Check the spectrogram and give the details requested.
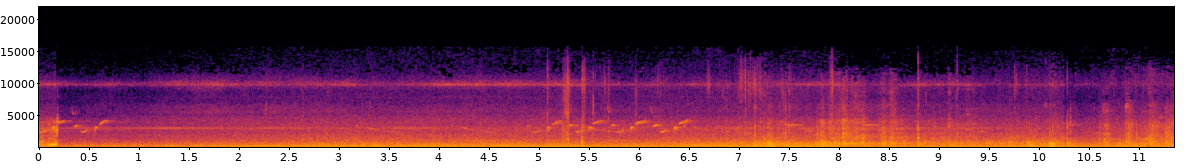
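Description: Approaching train's diesel locomotives heard from a distance: a steady low rumble, with a few short high chirps over it.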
